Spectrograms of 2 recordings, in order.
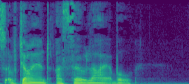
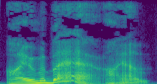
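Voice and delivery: slow, drowsy bear; thick, sleepy voice; 4 semitones higher than usual. A narrator's reading. Bear introducing himself to Peter, slow and sleepy. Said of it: "sleepy voice said".

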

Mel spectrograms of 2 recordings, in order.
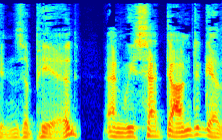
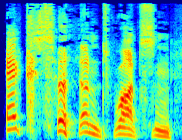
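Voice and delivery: triumphant delight; 7 semitones higher, 5 dB louder than usual. A narrator's reading. Holmes reads the letter to Watson, triumphant and pleased. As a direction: crow over the letter. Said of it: "burst out into a triumphant chuckle".

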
